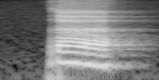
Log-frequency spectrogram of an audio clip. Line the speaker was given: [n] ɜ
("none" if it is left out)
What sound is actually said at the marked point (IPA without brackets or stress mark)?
ɾ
